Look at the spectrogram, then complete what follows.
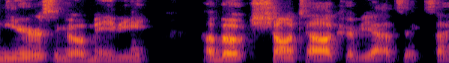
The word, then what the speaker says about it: Kreviazuk: You told me the story probably 15 years ago, maybe, about Chantal Kreviazuk. Is that how you pronounce it?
